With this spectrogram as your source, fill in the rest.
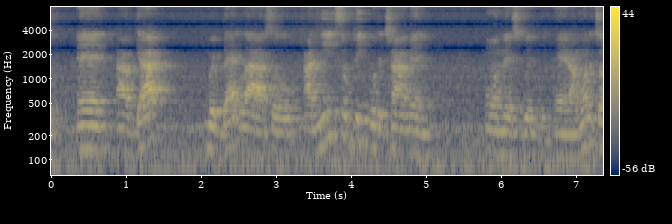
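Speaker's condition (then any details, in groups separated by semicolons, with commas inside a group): No condition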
